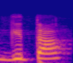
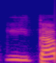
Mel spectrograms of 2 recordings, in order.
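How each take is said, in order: First: The first vowel is short and quick. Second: The first vowel is held long. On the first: "ये झटका हो गया, यहाँ पे ना जल्दी बोला जा रहा है" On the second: "क्या आप इसको गीता पढ़ेंगे? नहीं।"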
